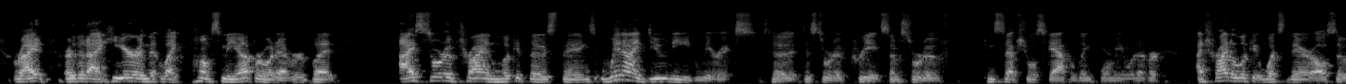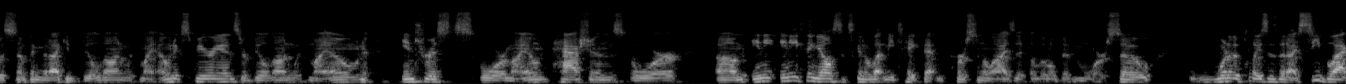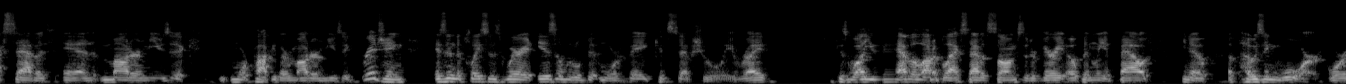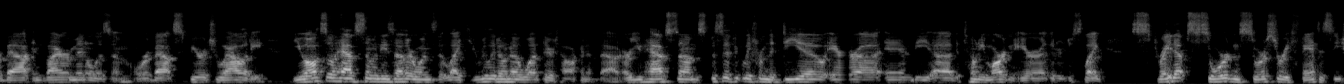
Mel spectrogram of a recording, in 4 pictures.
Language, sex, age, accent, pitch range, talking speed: English, male, 30-49, American, 105-125 Hz, 215 wpm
